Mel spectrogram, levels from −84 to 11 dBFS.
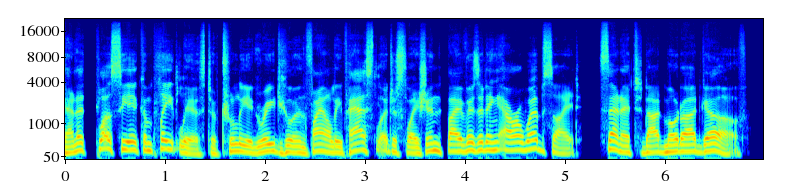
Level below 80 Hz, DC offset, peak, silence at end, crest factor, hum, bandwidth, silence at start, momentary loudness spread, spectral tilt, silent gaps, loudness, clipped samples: -60 dBFS; under 0.1%; -6 dBFS; 0.2 s; 14 dB; none; over 20 kHz; 0 s; 5 LU; -6 dB/octave; 0.22-0.31 s, 3.78-3.82 s, 5.23-5.35 s; -20 LUFS; under 0.1%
